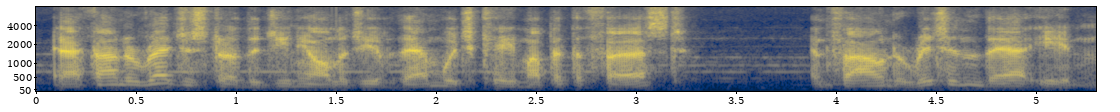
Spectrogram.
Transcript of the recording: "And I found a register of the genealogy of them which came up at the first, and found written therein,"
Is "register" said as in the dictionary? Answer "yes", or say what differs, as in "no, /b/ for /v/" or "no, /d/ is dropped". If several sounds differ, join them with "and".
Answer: yes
